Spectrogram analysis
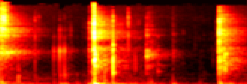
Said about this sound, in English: Oh, I'm really bad at opening a can. These are really funky.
